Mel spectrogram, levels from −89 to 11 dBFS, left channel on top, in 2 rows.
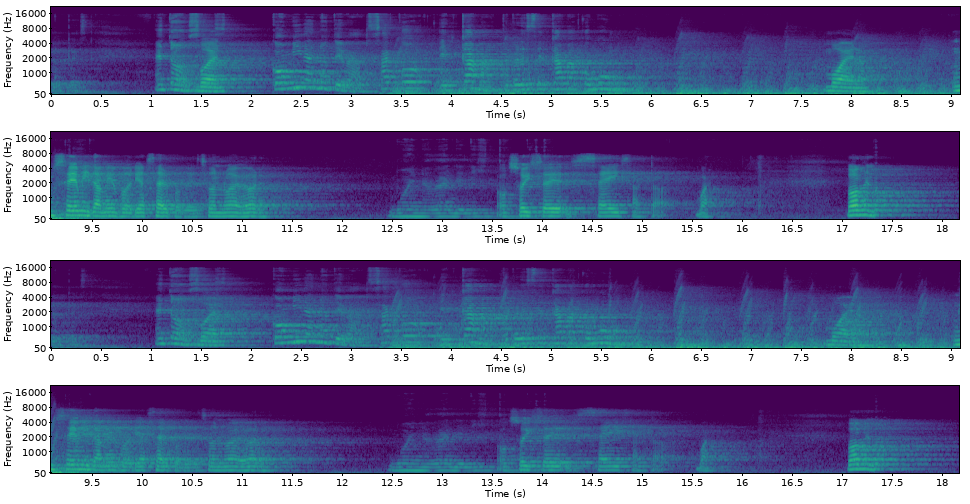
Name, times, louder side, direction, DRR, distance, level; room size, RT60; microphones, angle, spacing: voice 1, 0.0-1.7 2.2-6.1 9.2-9.6 12.5-14.1 17.3-17.4, left 2 dB, 25° left, 2 dB, 0.8 m, -37 dB
sound 1, 3.3-9.3, right 1 dB, 60° right, 1.1 m, -33 dB
voice 2, 7.7-8.3 9.0-11.3 13.6-15.3 15.5-15.7 17.1-17.4, left 5 dB, 80° left, 6 dB, 0.5 m, -30 dB
23.0 x 8.1 x 2.3 m, 2.1 s
head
